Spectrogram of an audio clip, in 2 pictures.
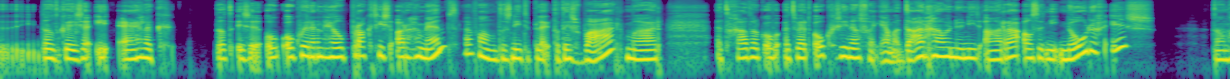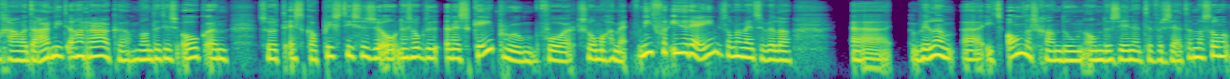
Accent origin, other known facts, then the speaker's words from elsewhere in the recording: Belgium; ik heb op mijn thuisland België... heel vaak denk ik van... gelukkig woon ik daar niet.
